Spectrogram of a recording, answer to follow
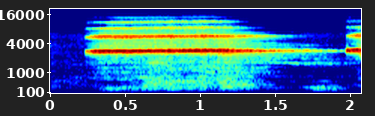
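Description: Referee's whistle: one long, steady, high-pitched blast of about a second and a half, with a second blast starting at the very end, calling on the judges to show their decision.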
